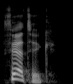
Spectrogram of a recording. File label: german voice; wyrmsun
